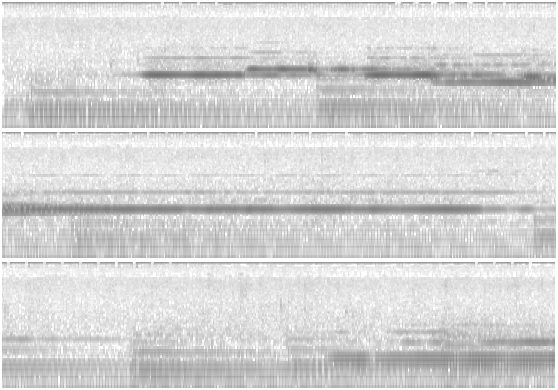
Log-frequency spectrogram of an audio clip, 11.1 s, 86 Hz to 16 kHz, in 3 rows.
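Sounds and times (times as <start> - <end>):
soft instrumental music: 0.0 - 11.0.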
